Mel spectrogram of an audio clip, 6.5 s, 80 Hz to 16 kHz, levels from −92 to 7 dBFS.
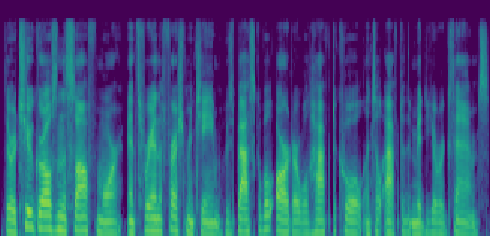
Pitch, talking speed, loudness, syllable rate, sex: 140 Hz, 240 wpm, -21 LUFS, 6.2 syllables/s, female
